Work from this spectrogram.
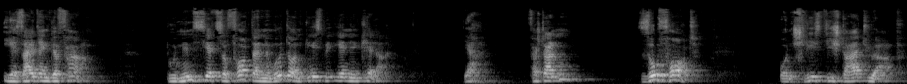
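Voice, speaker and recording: An actor playing a brisk, commanding detective in a children's audio drama. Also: male voice, a little high, lively intonation, darkish tone, lightly acted. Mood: urgent. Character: brisk, commanding detective giving urgent warnings. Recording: echoey room.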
